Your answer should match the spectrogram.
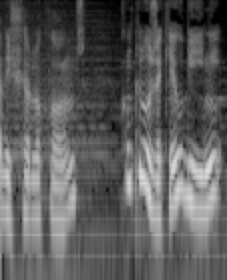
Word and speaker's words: Houdini: Cominciamo intanto col dire che il suo nome si pronunciava Houdini, con l'accento sulla prima I e non Houdini.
